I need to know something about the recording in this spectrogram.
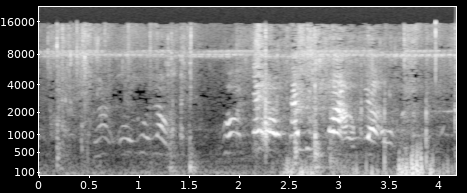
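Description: Fish flap and thump against the bottom of a wooden boat.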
